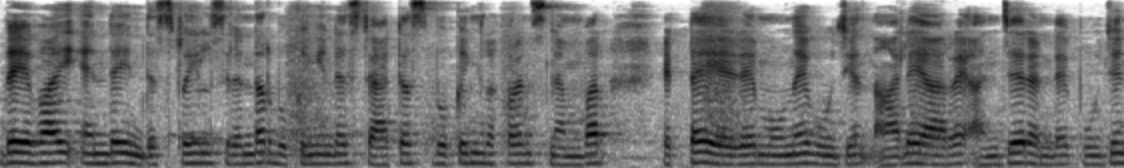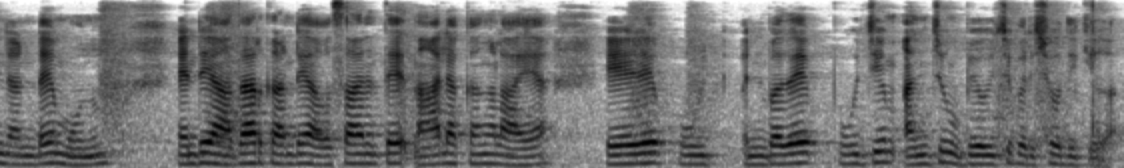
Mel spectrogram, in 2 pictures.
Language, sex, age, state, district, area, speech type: Malayalam, female, 45-60, Kerala, Kottayam, rural, read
